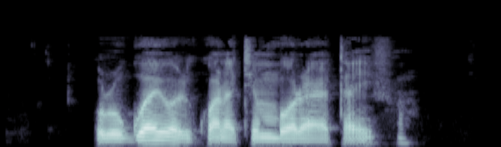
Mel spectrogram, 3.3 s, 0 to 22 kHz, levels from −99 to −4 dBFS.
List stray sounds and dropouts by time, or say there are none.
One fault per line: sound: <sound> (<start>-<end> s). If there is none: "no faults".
no faults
